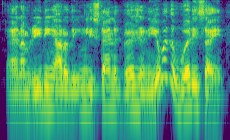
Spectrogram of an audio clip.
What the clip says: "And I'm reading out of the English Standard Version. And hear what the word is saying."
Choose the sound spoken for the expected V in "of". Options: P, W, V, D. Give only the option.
V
